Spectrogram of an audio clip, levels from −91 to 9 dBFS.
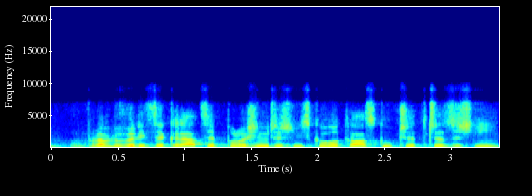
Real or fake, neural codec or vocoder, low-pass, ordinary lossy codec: fake; codec, 16 kHz, about 1 kbps, DyCAST, with the encoder's durations; 7.2 kHz; Opus, 32 kbps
